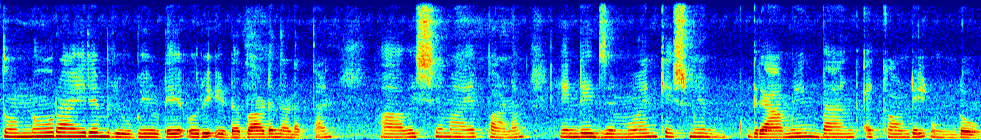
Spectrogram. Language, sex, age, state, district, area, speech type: Malayalam, female, 45-60, Kerala, Palakkad, rural, read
